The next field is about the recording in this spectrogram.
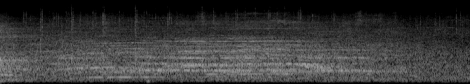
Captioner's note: audience applauding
